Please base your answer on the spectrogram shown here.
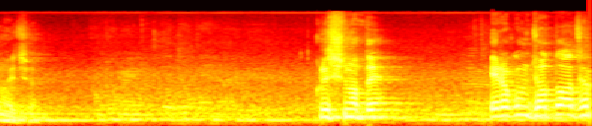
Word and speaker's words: কৃষ্ণ: মাঝখানে কিছু হয়ে যাক পাচ্ছ কৃষণ সটা যদি পুরোপুরি উচ্চারণ হয়েছে কৃষ্ণ তাহলে স এর সাথে একটা অ চলে আসছিল বাট এখানে তো আসছে না কৃষ্ণ ঠিক আছে তাহলে এখানে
